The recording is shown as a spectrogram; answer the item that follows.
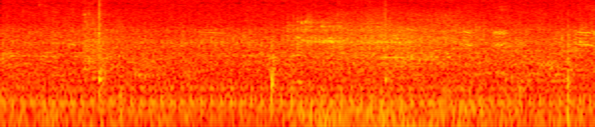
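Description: Open-air ambience on a cricket ground: distant, indistinct voices of players over a steady low background rumble, with a couple of faint knocks.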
